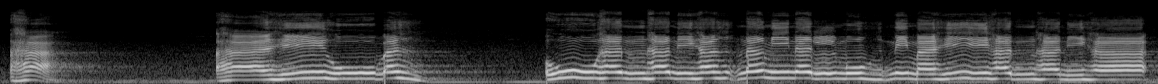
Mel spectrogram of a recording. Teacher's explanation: huruf ha dikeluarkan dari tenggorokan yang terjauh sama seperti kita mengucapkan huruf a ha ha perhatikan huruf ha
